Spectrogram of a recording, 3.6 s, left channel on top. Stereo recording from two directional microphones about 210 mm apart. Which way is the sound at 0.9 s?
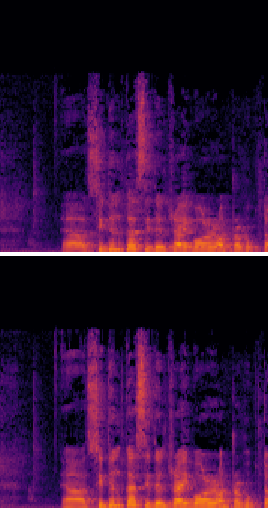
25° right (ahead or behind).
